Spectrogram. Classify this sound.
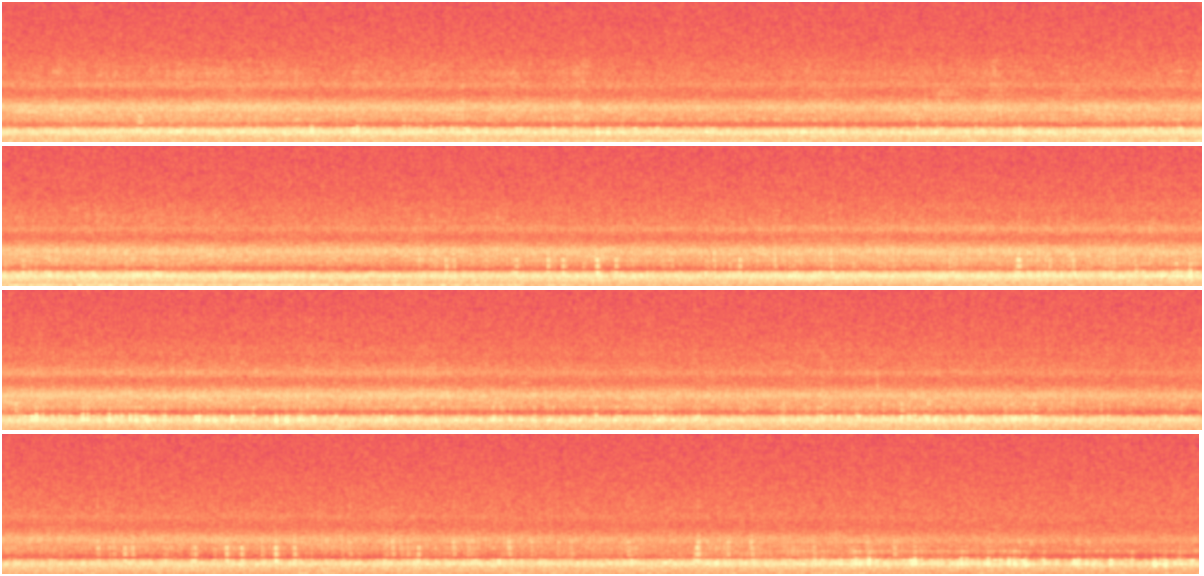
Soundscapes > Nature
